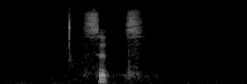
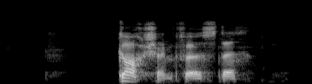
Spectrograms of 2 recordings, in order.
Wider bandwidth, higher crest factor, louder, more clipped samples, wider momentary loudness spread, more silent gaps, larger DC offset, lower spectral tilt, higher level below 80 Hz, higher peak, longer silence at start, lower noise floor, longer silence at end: first, 15 kHz vs 8.2 kHz; about the same, 24 dB vs 20 dB; second, -34 LUFS vs -19 LUFS; neither; about the same, 8 LU vs 10 LU; neither; neither; second, -1.5 dB/octave vs -3.5 dB/octave; second, -72 dBFS vs -66 dBFS; second, -16 dBFS vs -2 dBFS; second, 0.7 s vs 1.2 s; second, -71 dBFS vs -84 dBFS; first, 1.05 s vs 0.7 s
